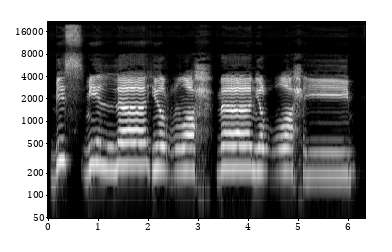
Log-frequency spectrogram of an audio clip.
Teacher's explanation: So when you're praying The word Rahim, again, it's the same principle. The Ra with a Fatha, full mouth. Ha from the middle of the throat.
